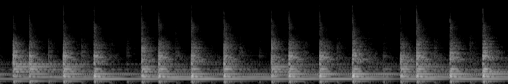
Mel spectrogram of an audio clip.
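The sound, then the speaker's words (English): A hand drum plays a West African afouché rhythm: a steady pattern of many sharp, ringing strokes with a resonant low tone, grouped in repeating accented phrases at a moderate tempo, with no voices. “This I learned is called an afouché. It's a West African rhythm.”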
